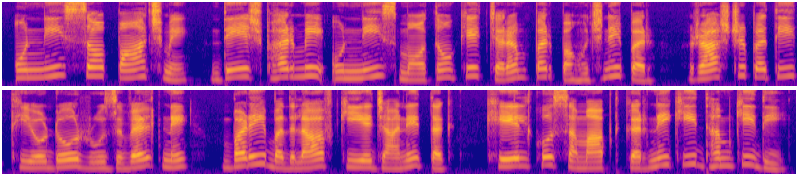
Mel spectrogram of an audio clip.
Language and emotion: Hindi, neutral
